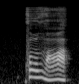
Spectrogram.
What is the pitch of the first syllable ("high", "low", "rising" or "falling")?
high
